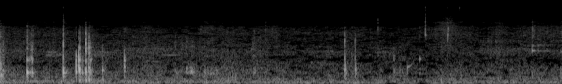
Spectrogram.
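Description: A few light knocks in the first second or so, then a wood cooking fire crackling faintly now and then under an empty aluminium kadai, over a steady low hiss.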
